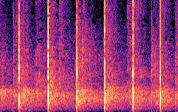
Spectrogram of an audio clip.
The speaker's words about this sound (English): Okay, thank you guys. Yeah, one more round of applause.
